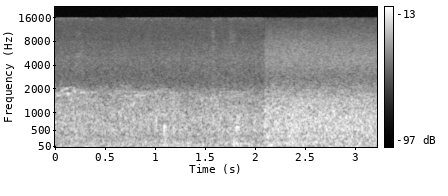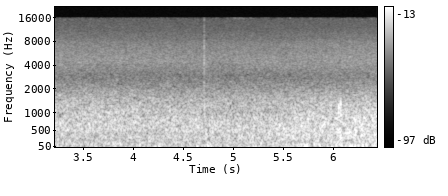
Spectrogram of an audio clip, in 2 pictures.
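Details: Low rushing wind or surf noise that grows louder after two seconds, with no animal voice.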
